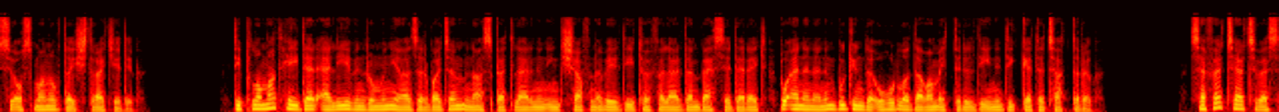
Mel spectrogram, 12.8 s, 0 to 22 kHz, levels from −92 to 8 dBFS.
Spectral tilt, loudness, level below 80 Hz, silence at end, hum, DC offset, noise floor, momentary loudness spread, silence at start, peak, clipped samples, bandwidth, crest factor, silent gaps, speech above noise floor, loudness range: -6.5 dB/octave; -29 LUFS; -54 dBFS; 0 s; none; under 0.1%; under -90 dBFS; 6 LU; 0 s; -12 dBFS; under 0.1%; 12 kHz; 16 dB; 1.49-2.20 s, 11.06-11.79 s; over 62 dB; 4 LU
